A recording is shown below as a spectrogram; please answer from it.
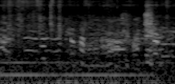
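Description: Backyard chickens clucking faintly in short, scattered calls, over a steady low hum.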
